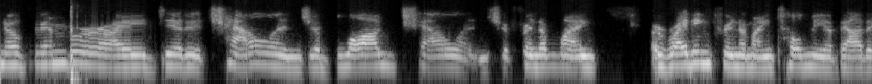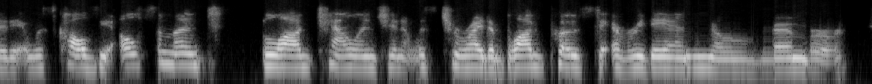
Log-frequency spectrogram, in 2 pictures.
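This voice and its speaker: With an American accent, a woman talks at a moderate pace in an ordinary speaking voice pitched at a medium level. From US West, southeastern Colorado ranching community. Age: 60s. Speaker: author and poet. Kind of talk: interview.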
